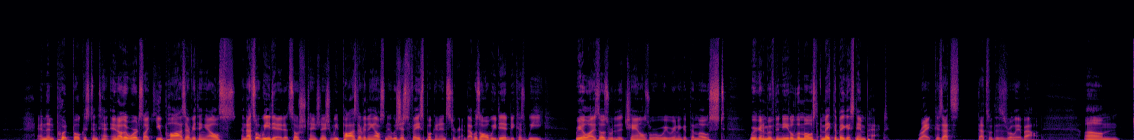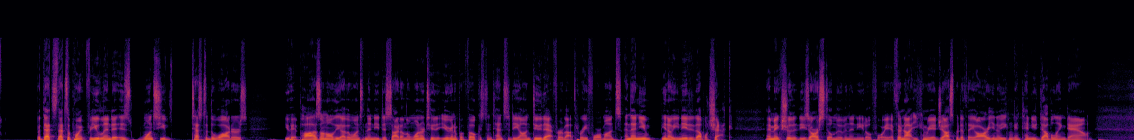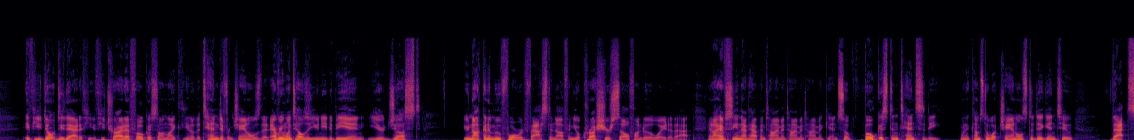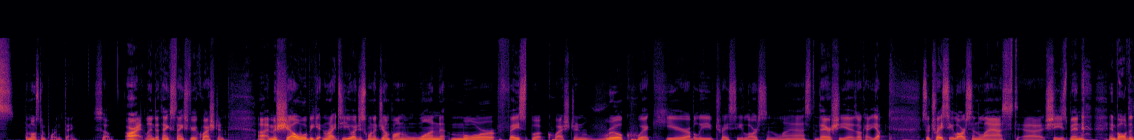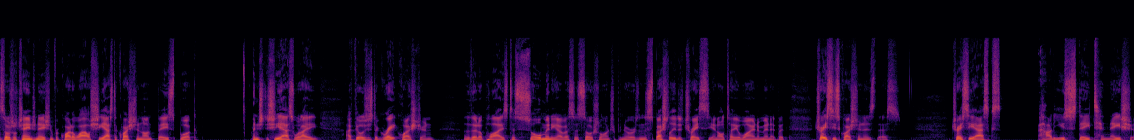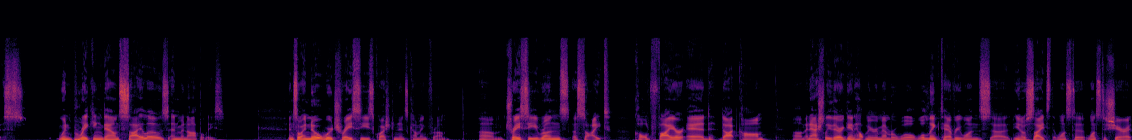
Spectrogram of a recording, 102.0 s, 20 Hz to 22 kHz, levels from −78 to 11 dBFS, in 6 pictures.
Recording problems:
none

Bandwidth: 16 kHz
